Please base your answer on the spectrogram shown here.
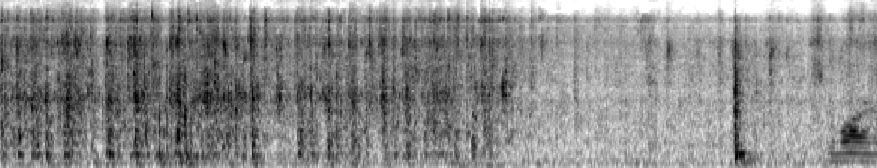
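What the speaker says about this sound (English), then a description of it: "get some water in our bucket over here" Water splashes and trickles into a bucket set up for priming a Graco paint sprayer rig, a busy close sound with a sharp knock near the end, while a person talks over it.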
